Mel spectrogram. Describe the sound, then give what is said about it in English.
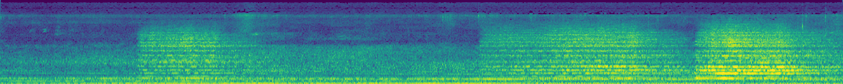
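A United Pacific train passing through a Metrolink train station rumbles steadily while its horn sounds three long, loud blasts, the last two coming close together; no one speaks. “Take a good look at the, oh no, that's Indian Pacific on the Metrolink train station, not Metrolink.”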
